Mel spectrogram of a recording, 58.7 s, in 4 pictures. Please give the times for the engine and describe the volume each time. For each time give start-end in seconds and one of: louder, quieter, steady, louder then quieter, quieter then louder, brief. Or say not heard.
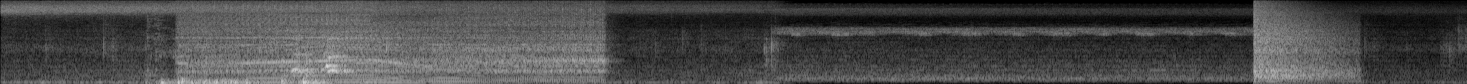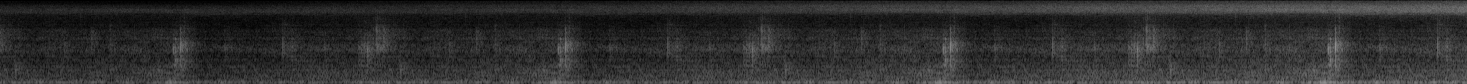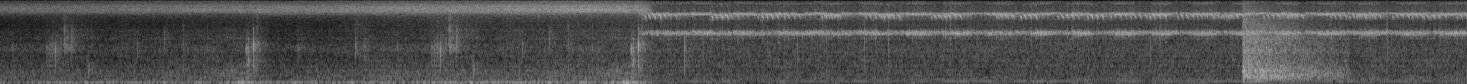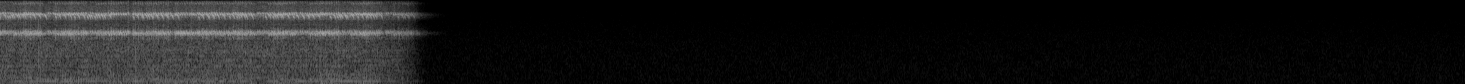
1.8-6.1 steady.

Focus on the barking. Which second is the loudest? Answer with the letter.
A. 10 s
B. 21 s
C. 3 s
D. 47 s
C.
